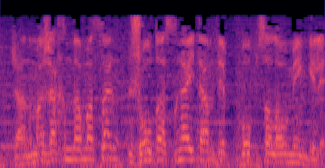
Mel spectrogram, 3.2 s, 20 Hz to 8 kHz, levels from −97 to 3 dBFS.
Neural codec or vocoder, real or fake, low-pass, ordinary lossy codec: vocoder, 24 kHz, 100 mel bands, Vocos; fake; 7.2 kHz; MP3, 24 kbps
